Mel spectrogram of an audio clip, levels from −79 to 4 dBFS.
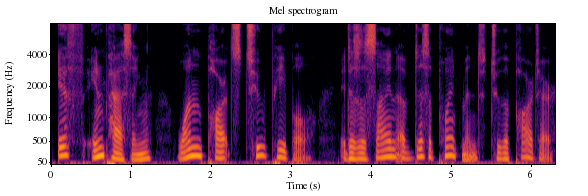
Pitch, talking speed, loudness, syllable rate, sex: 140 Hz, 150 wpm, -22 LUFS, 4.2 syllables/s, male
